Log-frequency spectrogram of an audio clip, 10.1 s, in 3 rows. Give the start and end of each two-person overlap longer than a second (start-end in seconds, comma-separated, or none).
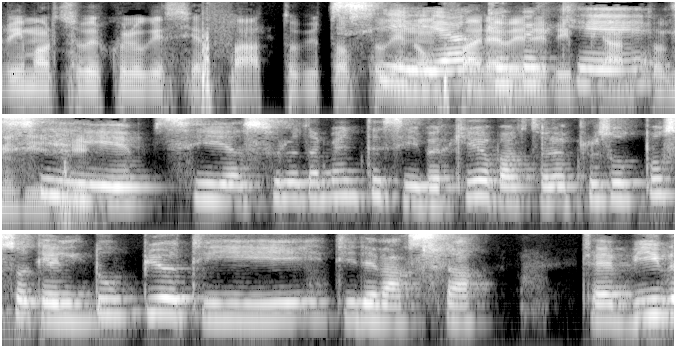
1.6-3.8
